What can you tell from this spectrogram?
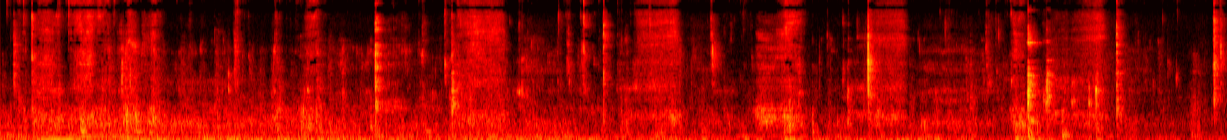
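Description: Two people eating momos with spoons: wet mouth sounds of chewing and slurping, with spoons clicking and scraping on glass dishes at irregular moments.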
